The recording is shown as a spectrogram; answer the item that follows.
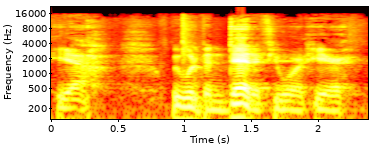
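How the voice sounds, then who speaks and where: A man playing a steady, generous party leader in a fantasy audio drama. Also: sits low, a little fast, slight background noise. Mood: easygoing.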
